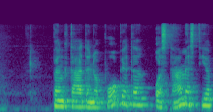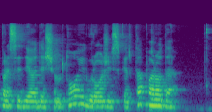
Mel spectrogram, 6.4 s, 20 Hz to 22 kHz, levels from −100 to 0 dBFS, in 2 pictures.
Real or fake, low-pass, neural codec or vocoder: real; 9.9 kHz; none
